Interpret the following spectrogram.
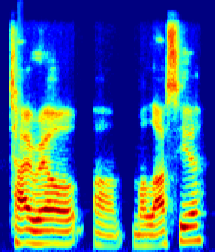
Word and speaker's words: Tyrell Malacia: I can't pronounce his name. The So left back. it's Tyrell Malacia.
